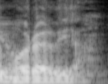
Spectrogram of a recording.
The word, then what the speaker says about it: Morelia: And he was only invited to the Morelia, did I say it right? Yeah, Morelia. Yeah, Morelia portion of it, not the Jalisco portion of it.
